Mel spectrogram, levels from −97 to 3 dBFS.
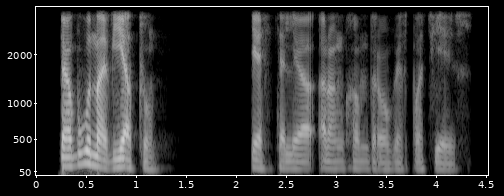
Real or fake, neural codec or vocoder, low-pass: fake; codec, 44.1 kHz, 7.8 kbps, Pupu-Codec; 3.6 kHz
